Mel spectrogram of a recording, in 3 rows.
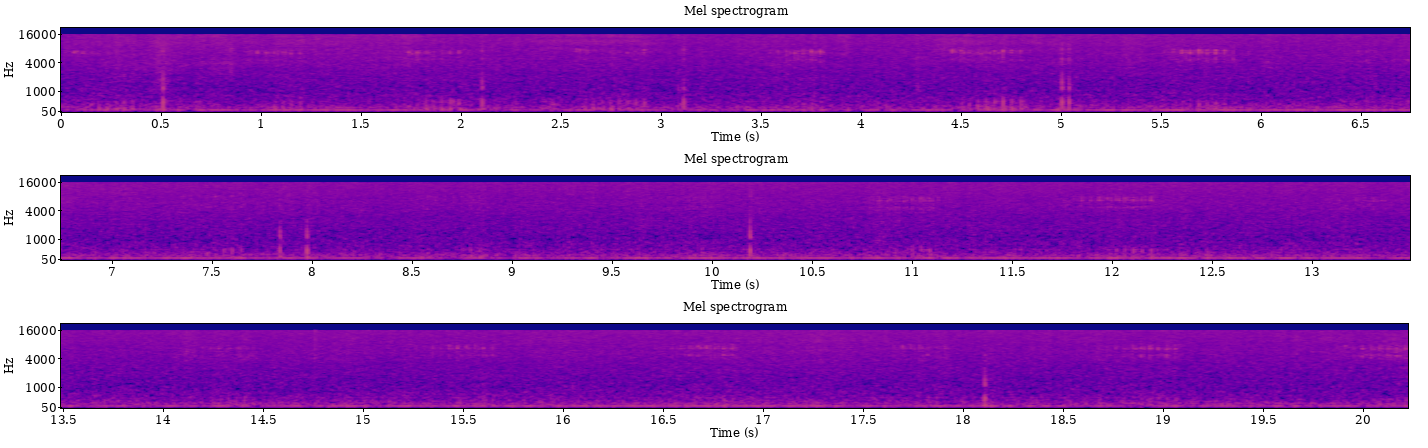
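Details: Danci, a female cat, purring while being massaged on February 9, 2022, still tentative but enjoying it; her first purr since arriving. A steady low rumble runs throughout, with faint soft rustles and taps indoors.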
